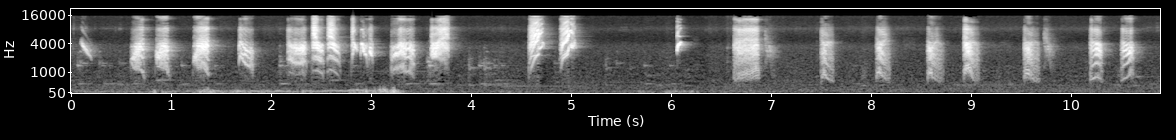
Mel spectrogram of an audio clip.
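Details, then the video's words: Long-tailed shrike (cendet baham) song meant to trigger other shrikes to sing: rapid, loud, harsh chattering notes in bursts, with a low hum early on, then evenly spaced rasping chips. "CENDET GACOR❗PANCINGAN CENDET BAHAM EFEKTIF BUNYI SANGAT COCOK BUAT CENDET LAINYA AGAR IKUTAN BUNYI"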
